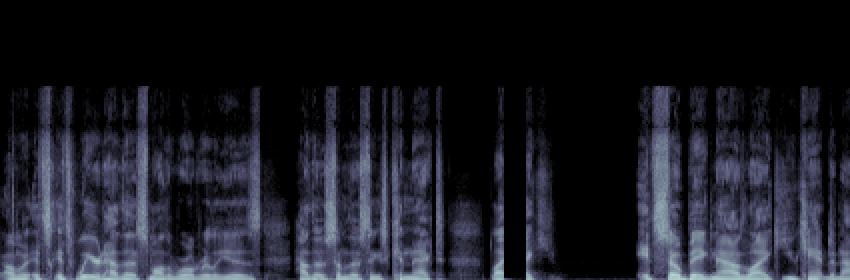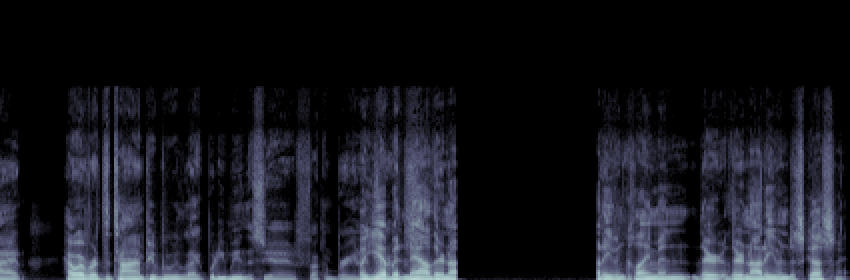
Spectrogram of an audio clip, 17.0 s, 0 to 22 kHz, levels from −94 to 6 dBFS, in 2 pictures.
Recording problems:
audio cutting out; at 5 s and at 13 s for 1.5 s

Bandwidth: 15 kHz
